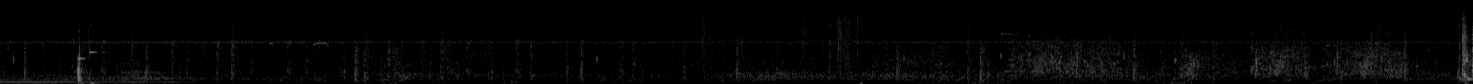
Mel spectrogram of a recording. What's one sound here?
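Paws patter and crunch quickly through snow.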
